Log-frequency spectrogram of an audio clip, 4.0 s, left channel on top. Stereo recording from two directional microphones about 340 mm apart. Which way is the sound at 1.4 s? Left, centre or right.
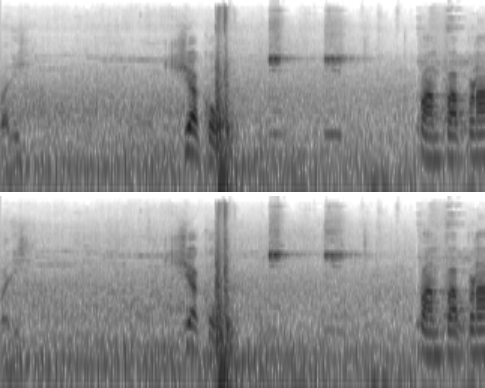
Centre.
